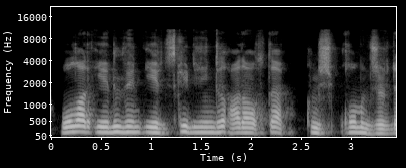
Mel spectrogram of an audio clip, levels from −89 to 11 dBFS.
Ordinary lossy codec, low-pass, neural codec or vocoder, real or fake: none; none; autoencoder, 22.05 kHz, a latent of 192 numbers a frame, VITS, trained on one speaker; fake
